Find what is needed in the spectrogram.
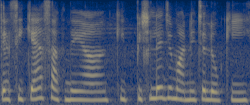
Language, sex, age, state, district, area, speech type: Punjabi, female, 18-30, Punjab, Pathankot, urban, spontaneous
